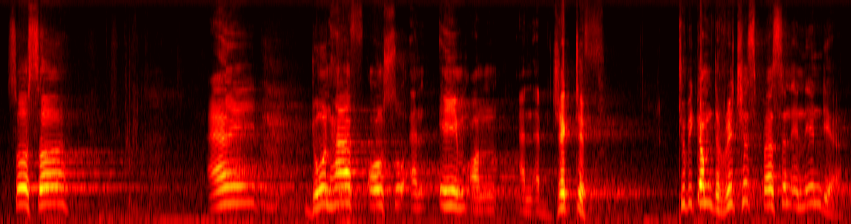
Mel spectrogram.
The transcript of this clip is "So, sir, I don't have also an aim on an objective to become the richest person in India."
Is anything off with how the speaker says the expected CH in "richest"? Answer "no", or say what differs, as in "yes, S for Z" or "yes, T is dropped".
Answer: no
